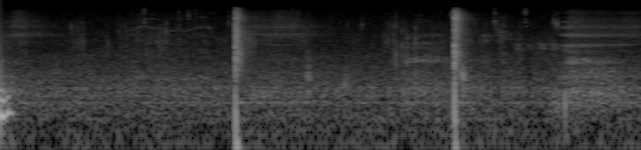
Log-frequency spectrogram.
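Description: Two short, sharp snaps about two seconds apart: wet, partly rotted sticks broken by hand.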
